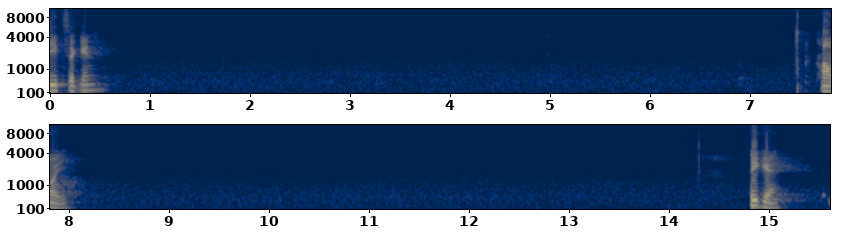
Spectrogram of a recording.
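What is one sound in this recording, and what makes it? A man speaks calmly into a close microphone, in short bursts.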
